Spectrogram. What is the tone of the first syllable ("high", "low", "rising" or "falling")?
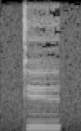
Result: high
